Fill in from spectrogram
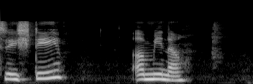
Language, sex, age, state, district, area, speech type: Goan Konkani, female, 18-30, Goa, Ponda, rural, spontaneous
